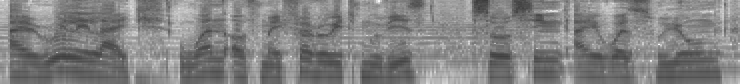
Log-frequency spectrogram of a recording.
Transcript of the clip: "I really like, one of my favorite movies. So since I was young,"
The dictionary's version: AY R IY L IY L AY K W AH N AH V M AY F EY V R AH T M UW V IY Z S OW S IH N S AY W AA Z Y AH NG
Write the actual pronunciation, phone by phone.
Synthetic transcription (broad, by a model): AY R IY L IY L AY K W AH N AH V M AY F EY V R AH T M UW V IY Z S OW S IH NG AY W AA Z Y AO NG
